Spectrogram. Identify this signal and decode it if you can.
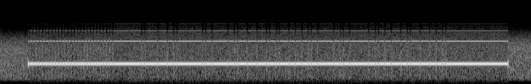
PSK31 (31.25 baud), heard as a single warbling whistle, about 970 Hz.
